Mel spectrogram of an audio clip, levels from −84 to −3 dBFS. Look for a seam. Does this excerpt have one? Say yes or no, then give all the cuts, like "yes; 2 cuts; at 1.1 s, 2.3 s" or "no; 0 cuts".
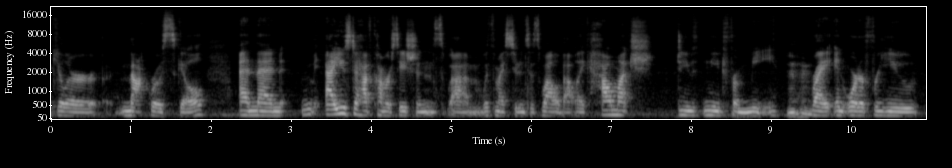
no; 0 cuts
